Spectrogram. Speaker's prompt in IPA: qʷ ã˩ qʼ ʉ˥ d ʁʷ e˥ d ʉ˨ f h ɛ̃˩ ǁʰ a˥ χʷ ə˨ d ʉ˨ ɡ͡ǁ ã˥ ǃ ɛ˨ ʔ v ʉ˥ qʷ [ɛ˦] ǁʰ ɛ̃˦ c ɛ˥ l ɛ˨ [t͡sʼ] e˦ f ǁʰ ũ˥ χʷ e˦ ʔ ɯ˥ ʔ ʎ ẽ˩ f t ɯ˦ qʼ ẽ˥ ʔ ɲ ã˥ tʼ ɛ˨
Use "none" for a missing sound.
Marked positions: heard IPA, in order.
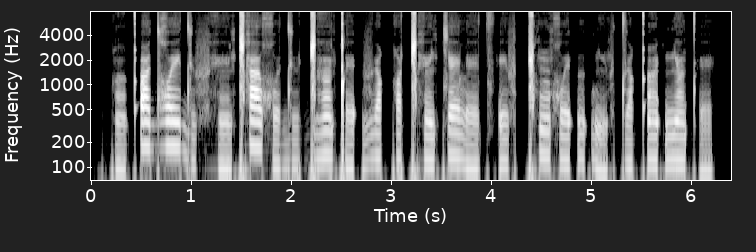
ə˦, t͡sʼ

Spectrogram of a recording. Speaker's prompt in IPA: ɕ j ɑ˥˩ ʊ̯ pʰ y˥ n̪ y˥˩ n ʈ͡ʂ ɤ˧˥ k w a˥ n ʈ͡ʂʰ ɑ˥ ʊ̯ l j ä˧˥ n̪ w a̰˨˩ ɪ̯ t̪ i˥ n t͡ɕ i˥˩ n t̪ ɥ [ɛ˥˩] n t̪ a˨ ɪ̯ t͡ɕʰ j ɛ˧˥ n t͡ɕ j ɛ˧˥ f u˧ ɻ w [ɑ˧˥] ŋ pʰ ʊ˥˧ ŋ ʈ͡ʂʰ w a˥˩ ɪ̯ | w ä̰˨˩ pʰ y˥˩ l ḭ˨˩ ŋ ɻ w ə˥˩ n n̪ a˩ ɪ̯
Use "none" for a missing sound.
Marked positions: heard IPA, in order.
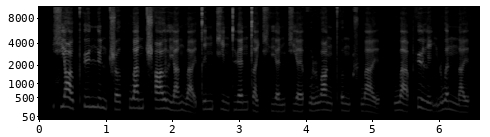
ɛ˥, ɑ˥˧

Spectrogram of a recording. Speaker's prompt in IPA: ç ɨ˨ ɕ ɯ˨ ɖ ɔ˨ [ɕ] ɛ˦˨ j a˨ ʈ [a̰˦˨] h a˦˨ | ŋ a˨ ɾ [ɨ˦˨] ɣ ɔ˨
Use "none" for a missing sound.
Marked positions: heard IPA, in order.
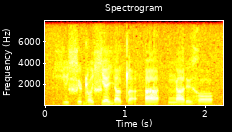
ɕ, a̰˦˨, ɨ˦˨

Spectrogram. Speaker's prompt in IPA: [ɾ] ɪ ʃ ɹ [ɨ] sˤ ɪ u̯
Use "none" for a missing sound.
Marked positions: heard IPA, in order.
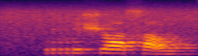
r, ɨ

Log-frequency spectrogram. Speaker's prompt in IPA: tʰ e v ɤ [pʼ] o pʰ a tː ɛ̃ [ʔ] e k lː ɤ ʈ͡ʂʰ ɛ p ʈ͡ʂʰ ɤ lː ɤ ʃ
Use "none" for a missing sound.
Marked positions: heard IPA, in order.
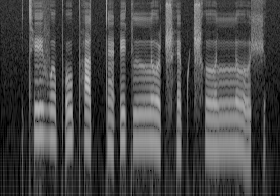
pʼ, ʔ

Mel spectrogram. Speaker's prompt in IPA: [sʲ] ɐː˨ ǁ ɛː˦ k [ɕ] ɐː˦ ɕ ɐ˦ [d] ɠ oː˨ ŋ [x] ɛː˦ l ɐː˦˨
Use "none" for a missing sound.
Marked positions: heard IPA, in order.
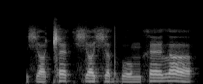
ɕ, ɕ, d, x

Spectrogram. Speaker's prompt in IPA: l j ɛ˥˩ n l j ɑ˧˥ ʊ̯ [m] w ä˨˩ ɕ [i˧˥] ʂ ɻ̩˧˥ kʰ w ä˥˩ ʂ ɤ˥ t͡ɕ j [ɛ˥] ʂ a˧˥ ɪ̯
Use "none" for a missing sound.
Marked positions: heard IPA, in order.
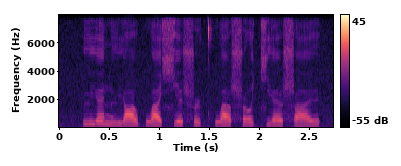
p, i˥, ɛ˧˥

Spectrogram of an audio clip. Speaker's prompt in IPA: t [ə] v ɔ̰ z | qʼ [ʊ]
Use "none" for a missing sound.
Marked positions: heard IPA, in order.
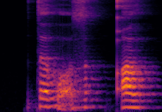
ə, ʊ

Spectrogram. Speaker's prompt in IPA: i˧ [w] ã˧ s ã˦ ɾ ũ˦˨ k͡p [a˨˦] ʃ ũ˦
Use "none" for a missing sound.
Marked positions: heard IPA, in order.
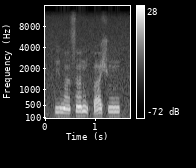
w, a˨˦

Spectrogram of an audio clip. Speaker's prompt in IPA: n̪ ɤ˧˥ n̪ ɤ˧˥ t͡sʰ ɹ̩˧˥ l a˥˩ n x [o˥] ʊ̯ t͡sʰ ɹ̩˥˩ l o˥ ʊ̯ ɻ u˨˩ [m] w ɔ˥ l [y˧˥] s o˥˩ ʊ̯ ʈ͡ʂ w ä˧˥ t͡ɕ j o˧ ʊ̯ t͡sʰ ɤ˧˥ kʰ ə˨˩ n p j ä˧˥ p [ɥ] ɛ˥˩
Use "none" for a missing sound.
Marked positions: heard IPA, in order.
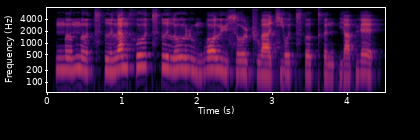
o˥, m, y˨˩, ɥ

